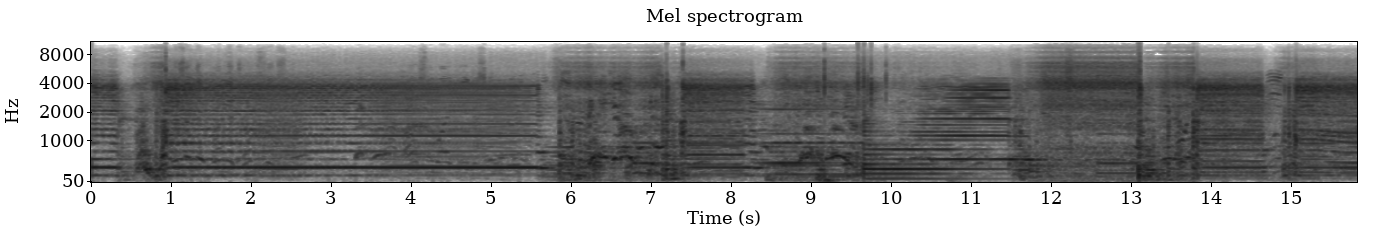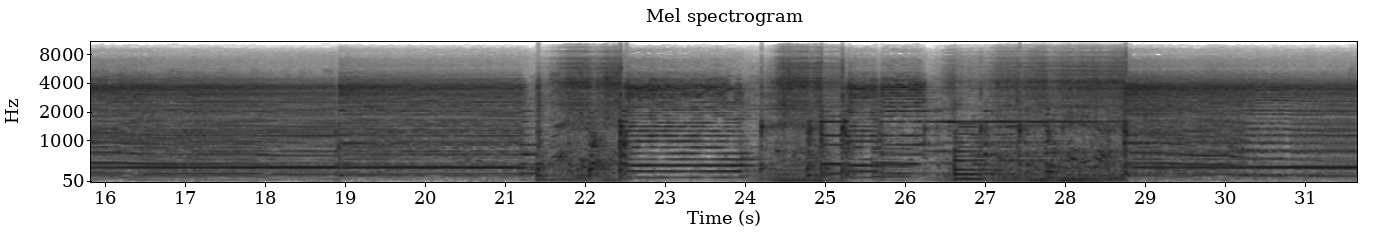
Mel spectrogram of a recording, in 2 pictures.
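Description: Amateur rock band playing live, led by distorted electric guitars holding sustained chords that change every few seconds.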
